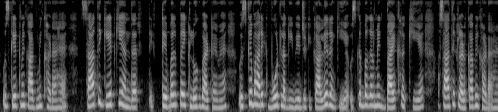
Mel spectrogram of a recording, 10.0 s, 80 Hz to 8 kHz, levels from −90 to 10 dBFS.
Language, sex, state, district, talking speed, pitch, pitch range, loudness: Hindi, female, Bihar, Saran, 290 wpm, 235 Hz, 210-265 Hz, -23 LUFS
